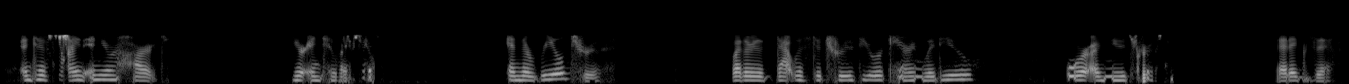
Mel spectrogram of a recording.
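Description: The whole clip runs through a Codec 2 vocoder at 3.2 kbit/s, and it's heavily damaged: the decoder rebuilds speech from pitch, voicing, energy and a spectral envelope using sine waves, so the real waveform is gone and everything sounds buzzy and robotic.

On top of that, there are bursts of bit errors on digital voice radio. The first, from 0.48 to 0.70 s, falls between "and to" and "in your heart" and is the roughest, with something like one bit in seven flipped. The second runs from 3.36 to 3.85 s, and the third from 11.26 to 11.76 s, right after "or a new", both with lower error rates. Each corrupted frame gets the wrong pitch, level or spectrum, so the voice lurches and warbles into bleepy gibberish.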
